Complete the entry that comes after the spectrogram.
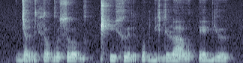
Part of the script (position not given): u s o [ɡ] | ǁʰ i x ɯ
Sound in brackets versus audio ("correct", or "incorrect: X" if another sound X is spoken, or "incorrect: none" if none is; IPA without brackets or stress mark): correct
